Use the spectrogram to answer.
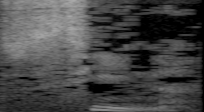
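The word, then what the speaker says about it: سين: It's Siin. The pronunciation is sa.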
